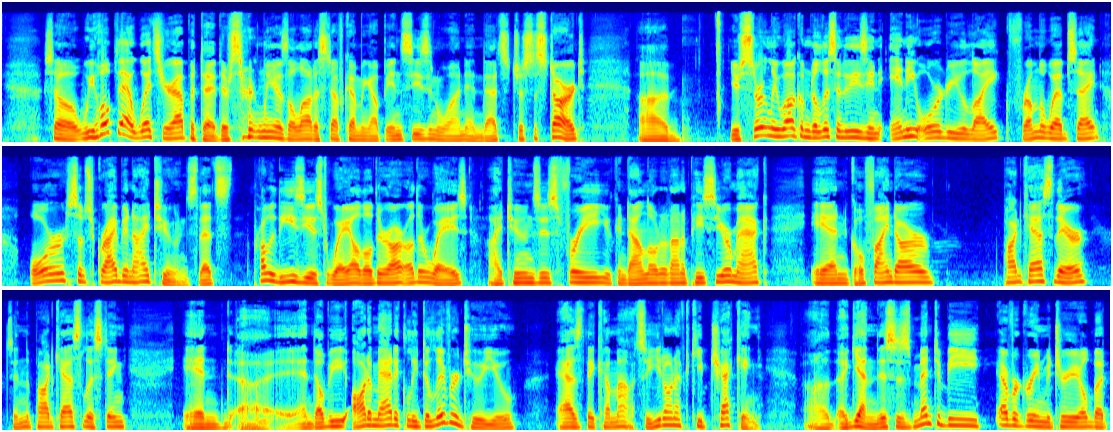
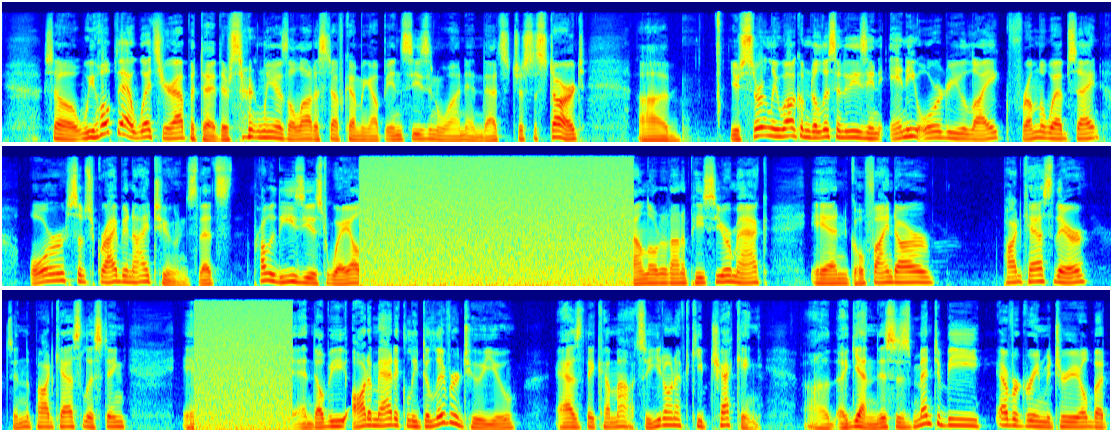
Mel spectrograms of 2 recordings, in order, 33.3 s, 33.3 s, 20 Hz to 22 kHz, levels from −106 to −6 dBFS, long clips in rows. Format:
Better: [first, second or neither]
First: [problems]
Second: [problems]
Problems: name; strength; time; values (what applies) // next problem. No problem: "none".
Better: first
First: none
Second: audio cutting out; filled with static; at 15 s for 3 s and at 24 s for 1 s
